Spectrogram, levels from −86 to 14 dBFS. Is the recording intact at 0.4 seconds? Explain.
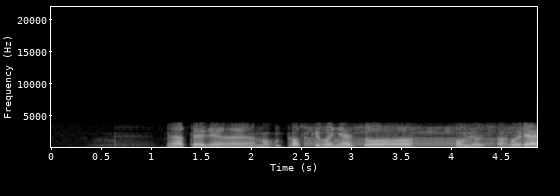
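No. At 0.4 s the speech carries the GSM full-rate codec, which runs through the whole clip. It models the vocal tract and excites it with regular pulses built from every third sample, giving a plainly buzzy, gravelly texture. The band is limited to about 300 Hz to 3.4 kHz, which fits a 13 kbps GSM line.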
